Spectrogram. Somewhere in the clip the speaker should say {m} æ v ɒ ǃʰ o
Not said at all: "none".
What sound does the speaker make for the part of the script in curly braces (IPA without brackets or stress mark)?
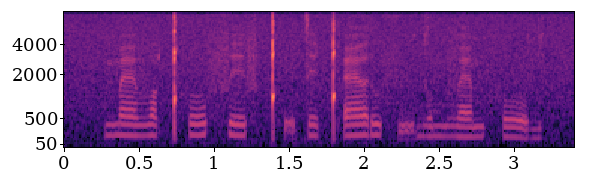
m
